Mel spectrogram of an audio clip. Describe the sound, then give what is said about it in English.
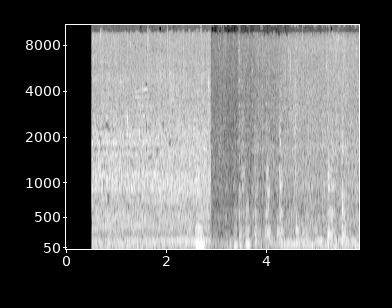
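Tofu sizzles as it fries in ghee and extra virgin olive oil. A loud, steady hiss starts abruptly, drops to a quieter level about halfway through, and then keeps crackling with scattered pops. “I'm gonna put some ghee. And this is some extra virgin olive oil. Cook the tofu first.”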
